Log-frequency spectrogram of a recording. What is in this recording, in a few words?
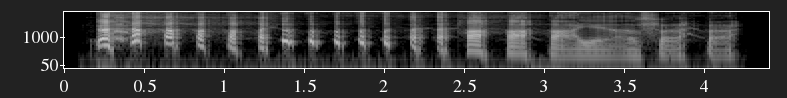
happy, speech, Patronising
